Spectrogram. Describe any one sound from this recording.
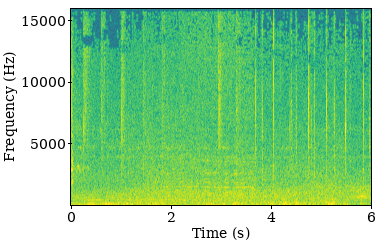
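A man's bare feet patter quickly on grass as he runs.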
